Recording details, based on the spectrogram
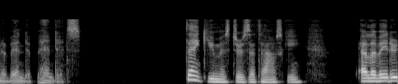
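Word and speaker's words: Szatkowski: If you've got any Polish blood, you know the S is silent and it's pronounced Zatowski.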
